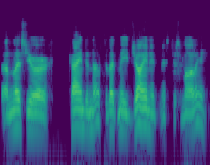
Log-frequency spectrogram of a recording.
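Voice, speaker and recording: An actor as a cool ex-convict forger, muffled. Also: male voice, mid-range voice, measured pace, dry recording, lightly acted. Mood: cool, polite. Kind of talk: 1940s radio drama acting. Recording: muffled 1940s radio recording.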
